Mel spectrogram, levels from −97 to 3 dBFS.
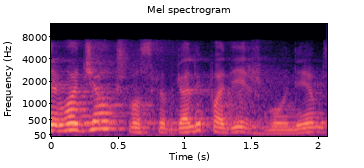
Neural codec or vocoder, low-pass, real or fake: none; 7.2 kHz; real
